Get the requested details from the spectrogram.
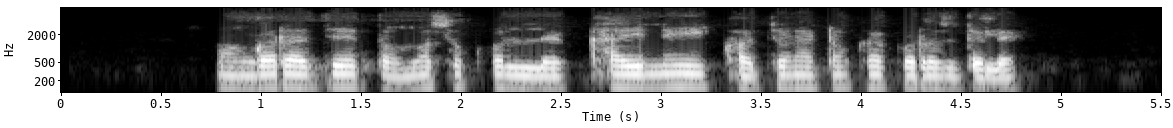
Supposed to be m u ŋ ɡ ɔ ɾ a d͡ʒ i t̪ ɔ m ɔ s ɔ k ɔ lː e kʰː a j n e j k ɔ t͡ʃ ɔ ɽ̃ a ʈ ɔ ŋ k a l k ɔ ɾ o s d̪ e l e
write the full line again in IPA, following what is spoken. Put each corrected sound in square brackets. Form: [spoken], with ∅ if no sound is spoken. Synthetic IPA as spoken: m [ɔ] ŋ ɡ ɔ ɾ a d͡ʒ [e] t̪ ɔ m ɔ s ɔ k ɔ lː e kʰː a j n e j [kʰ] ɔ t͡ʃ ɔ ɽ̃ a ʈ ɔ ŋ k a [∅] k ɔ ɾ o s d̪ e l e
